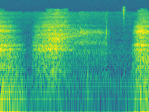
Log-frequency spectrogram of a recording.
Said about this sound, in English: He's moving. He's still alive? No! Oh, God. One of the guards just kicked him again. He's breathing, but shallow and short.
